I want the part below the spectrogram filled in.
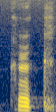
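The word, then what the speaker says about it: Krk: LNG terminal in Kirk is correct. Kirk it's a little bit difficult to pronounce K R K. Kirk Kirk and the link between Western Balkans EU enlargement and the Trices geography.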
